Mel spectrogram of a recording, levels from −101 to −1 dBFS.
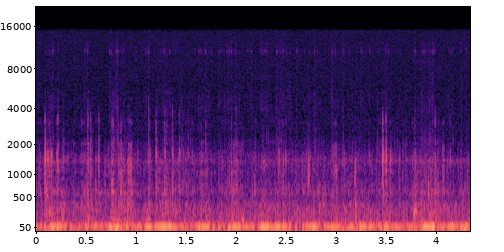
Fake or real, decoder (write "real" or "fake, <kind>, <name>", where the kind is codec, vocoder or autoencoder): real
